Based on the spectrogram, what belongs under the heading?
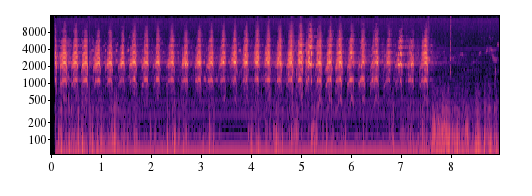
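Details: Adult female peregrine falcon at a nest in the Barycz Valley, Poland, 2 May 2023, giving a harsh, rapid cacking alarm at people removing a sick chick, about four grating notes a second for seven seconds, over low wind and handling noise.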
